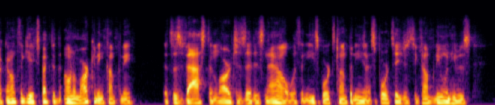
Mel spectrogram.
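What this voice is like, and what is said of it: Smooth radio-style voice. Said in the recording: “you got a great radio voice too... incredible radio”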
